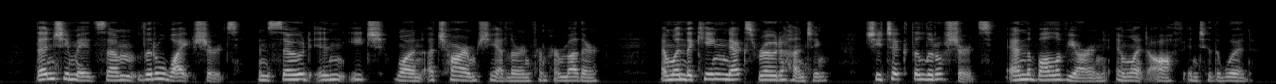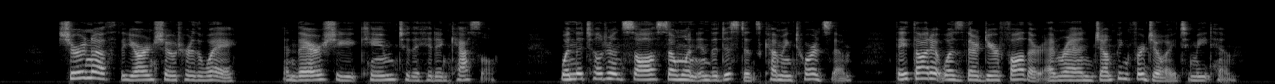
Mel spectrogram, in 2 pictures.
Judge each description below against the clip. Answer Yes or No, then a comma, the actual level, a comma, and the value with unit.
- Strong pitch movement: No, average, 4.0 semitones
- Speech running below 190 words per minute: No, fast, 205 wpm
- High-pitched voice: Yes, high, 205 Hz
